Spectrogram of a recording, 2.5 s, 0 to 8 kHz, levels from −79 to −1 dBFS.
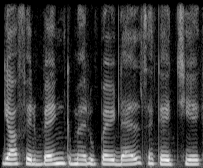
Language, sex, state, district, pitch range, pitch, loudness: Maithili, female, Bihar, Madhepura, 200-225 Hz, 210 Hz, -15 LUFS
